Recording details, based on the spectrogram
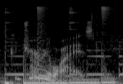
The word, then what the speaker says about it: contrariwise: Contrary-wiz. Huh? It is spelled C-O-N-T-R-A-R-I-W-I-S-E. Contrary-wiz. Wise. Wise. Contrary-wise.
